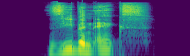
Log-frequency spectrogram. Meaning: genitive singular of Siebeneck
- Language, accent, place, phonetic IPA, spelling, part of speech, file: German, Germany, Berlin, [ˈziːbn̩ˌʔɛks], Siebenecks, noun, De-Siebenecks.ogg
